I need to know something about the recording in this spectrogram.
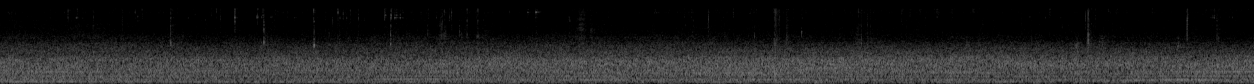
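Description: Steady outdoor background noise of road traffic, an even hum with no distinct passing vehicle, with a few faint ticks scattered through it.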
